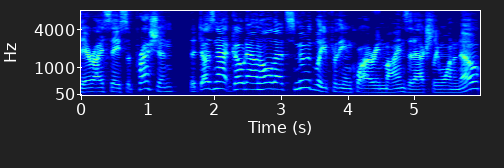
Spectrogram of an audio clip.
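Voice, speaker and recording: Against a quiet background, a man projects a raised voice with a bright, sharp tone, speaking at a moderate pace with very wide pitch swings. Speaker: podcast host. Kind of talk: podcast interview. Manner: casual.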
